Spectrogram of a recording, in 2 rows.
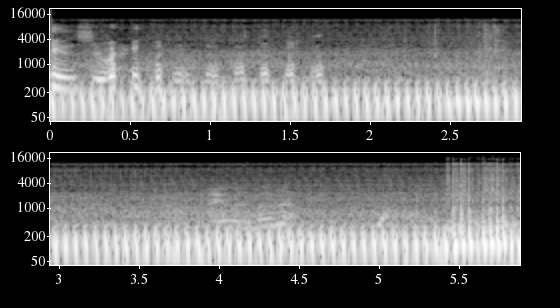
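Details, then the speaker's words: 110cc four-wheeler after alignment, spark plug, new carburetor and stator wiring check: quick even exhaust thumps, revs rising slightly near the end; small single runs smoothly and healthy. "oh yeah that thing sounds good another satisfied customer"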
